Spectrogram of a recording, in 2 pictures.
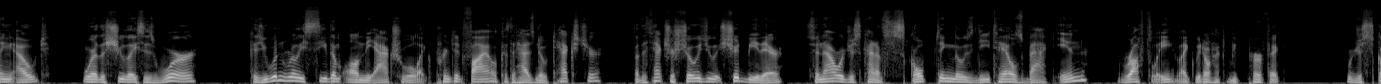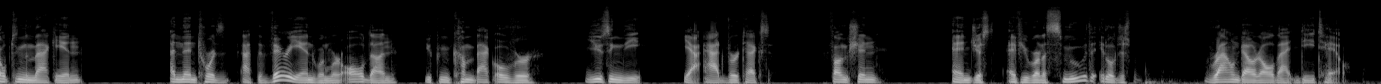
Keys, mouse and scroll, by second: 1.3 scroll down 2, 1.5 middle click, 2.6 middle click, 2.7-3.4 scroll up 2, 3.4 scroll up 1, 3.6 shift+middle click, 3.9-4.6 scroll up 1, 6.7 middle click, 7.5 middle click, 7.9-8.4 scroll down 4, 8.5-10.0 middle drag, 11.9-13.1 middle drag, 13.9-14.9 scroll up 7, 16.5 middle click, 20.2 ctrl+click, 20.8 middle click, 21.7 ctrl+click, 25.0-26.1 middle drag, 26.6-27.0 scroll down 4, 27.0 middle click, 27.4 scroll down 3.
